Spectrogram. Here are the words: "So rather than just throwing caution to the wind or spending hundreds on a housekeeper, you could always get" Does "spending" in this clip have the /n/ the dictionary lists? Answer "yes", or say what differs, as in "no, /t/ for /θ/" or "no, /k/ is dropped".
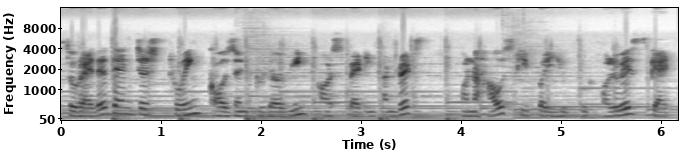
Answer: no, /n/ is dropped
